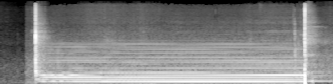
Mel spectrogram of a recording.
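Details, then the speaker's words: Old bench grinder, wheels turn by hand with drag: when powered, a loud steady mains hum for four seconds but the motor never spins up; bearings too stiff, owner suspects worn-out bearings, later replaced: stalled motor hum. "जैसा कि आप देख सकते हैं, मोटर को शुरू करने की अनुमति देने के लिए वे बीयरिंग थोड़े बहुत कठोर हैं"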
